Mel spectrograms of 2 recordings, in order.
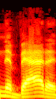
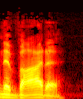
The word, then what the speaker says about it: Nevada: It's pronounced Nevada, not Nevada, by the way.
